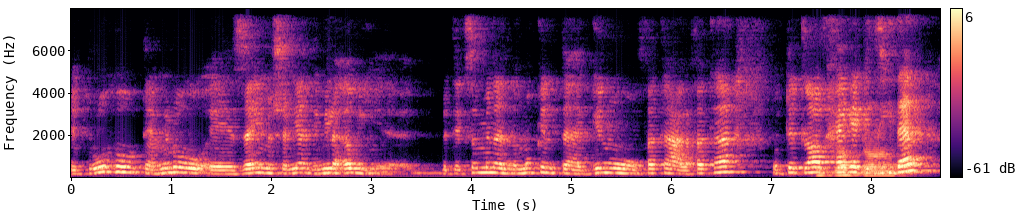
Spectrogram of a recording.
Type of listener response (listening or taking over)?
listening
